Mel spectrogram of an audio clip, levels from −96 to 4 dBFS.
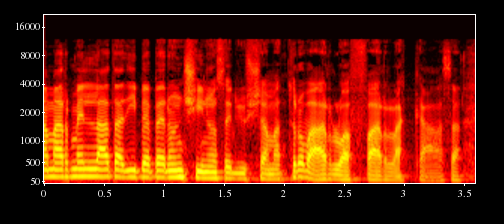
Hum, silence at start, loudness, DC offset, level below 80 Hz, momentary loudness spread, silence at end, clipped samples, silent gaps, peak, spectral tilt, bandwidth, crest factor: none; 0 s; -24 LUFS; under 0.1%; -56 dBFS; 9 LU; 0 s; under 0.1%; none; -6 dBFS; -6 dB/octave; 12 kHz; 16 dB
